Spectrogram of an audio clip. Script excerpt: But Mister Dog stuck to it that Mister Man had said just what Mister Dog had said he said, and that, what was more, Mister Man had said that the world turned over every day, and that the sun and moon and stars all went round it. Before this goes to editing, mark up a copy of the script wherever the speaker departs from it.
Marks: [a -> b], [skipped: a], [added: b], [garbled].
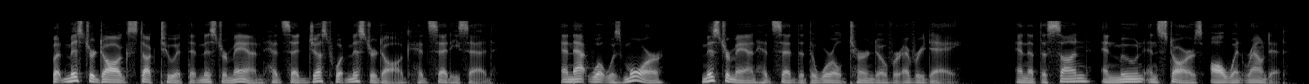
But Mister Dog stuck to it that Mister Man had said just what Mister Dog had said he said, and that, what was more, Mister Man had said that the world turned over every day, and that the sun and moon and stars all went round it.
